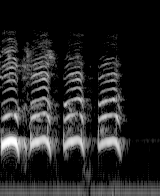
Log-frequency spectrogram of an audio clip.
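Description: A pig grunts nearby.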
